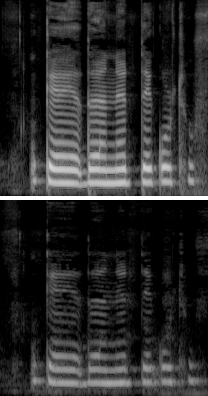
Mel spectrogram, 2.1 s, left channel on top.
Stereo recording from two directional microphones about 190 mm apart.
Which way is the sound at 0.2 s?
60° left (ahead or behind).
